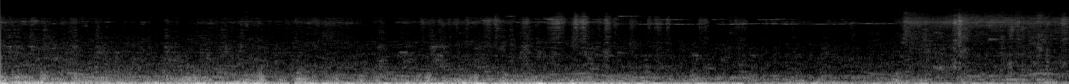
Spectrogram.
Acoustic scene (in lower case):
bus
